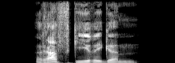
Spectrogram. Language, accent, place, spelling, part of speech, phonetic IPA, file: German, Germany, Berlin, raffgierigem, adjective, [ˈʁafˌɡiːʁɪɡəm], De-raffgierigem.ogg
- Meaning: strong dative masculine/neuter singular of raffgierig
